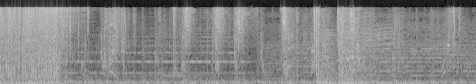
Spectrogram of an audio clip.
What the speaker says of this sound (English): I'm gonna use the ancient art of mag dump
